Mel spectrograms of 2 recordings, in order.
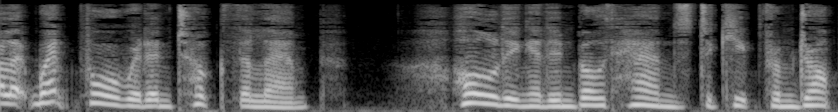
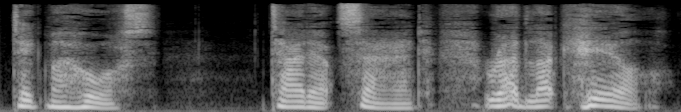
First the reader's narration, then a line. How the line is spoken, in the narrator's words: half-whispered words of Rhett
